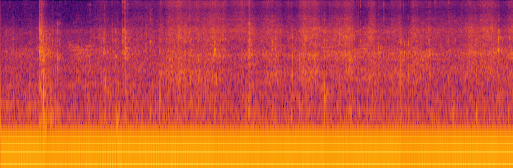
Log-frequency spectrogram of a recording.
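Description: Close mouth sounds of chewing chicken wings, with a couple of sharp clicks early on, over a steady low hum.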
